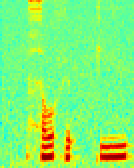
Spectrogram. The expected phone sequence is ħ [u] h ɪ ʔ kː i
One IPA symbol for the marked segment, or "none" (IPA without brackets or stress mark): o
